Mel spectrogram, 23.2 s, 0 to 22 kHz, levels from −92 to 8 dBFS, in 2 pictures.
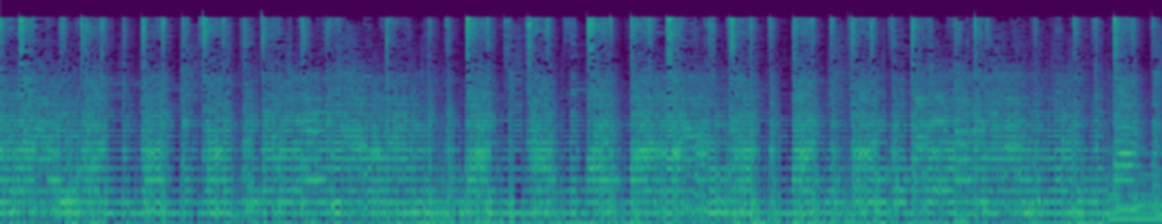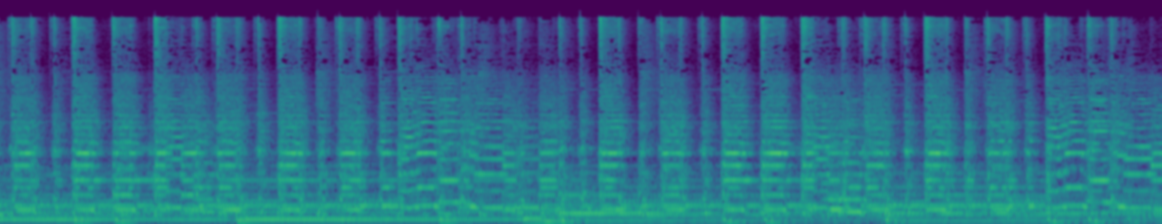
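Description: From 0.01 s to 11.1 s, new audio likely arrived too seldom, so playback kept repeating the last short buffer in place of most of the real sound. This is robotic sound from repeated short buffers, forcing a rigid, metallic 200 Hz buzz, which fits 5 ms repeats.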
